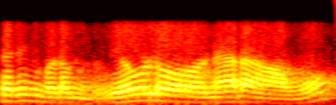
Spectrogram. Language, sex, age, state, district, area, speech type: Tamil, male, 18-30, Tamil Nadu, Cuddalore, rural, conversation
